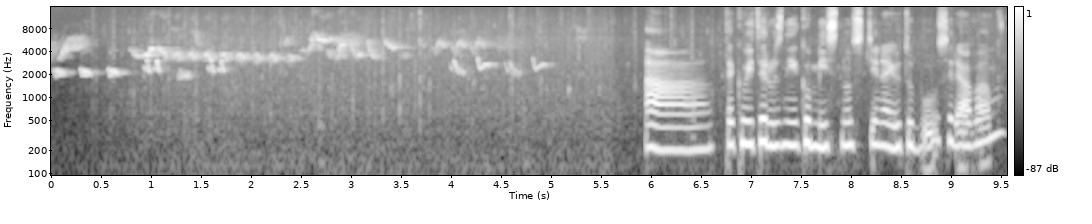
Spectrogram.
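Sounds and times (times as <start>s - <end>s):
birds singing in bright rapid whistled phrases: 0.0s - 5.1s
steady soft patter of rain: 0.0s - 9.5s
speech: 6.0s - 9.5s.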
